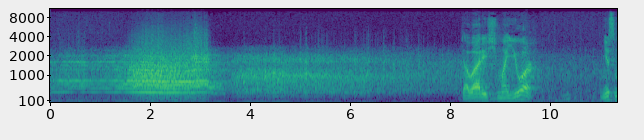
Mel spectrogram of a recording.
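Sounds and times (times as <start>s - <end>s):
long steady train whistle: 0.0s - 3.6s
rumble and clatter of passing train cars: 0.0s - 11.3s
speech: 8.3s - 9.8s, 11.0s - 11.3s.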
